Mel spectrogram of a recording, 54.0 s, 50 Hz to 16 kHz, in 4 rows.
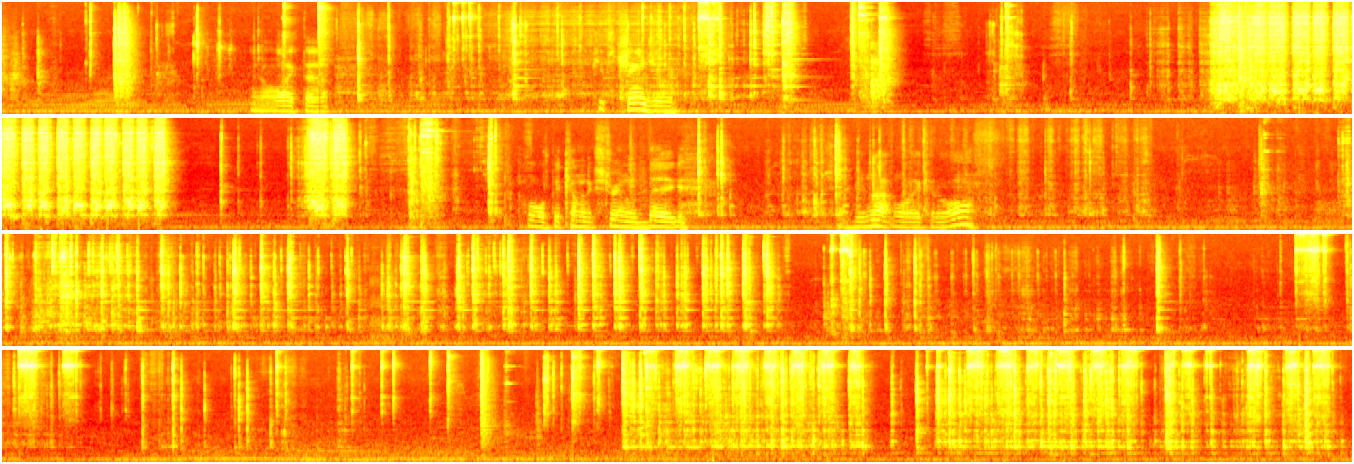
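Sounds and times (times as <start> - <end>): metal file scraping: 11.6 - 15.2.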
